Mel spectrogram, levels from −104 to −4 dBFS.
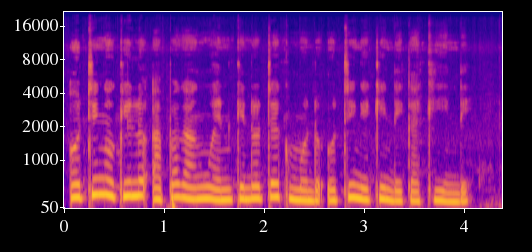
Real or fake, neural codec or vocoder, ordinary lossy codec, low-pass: real; none; none; 19.8 kHz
